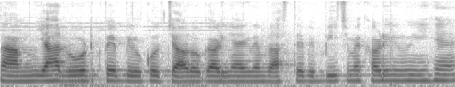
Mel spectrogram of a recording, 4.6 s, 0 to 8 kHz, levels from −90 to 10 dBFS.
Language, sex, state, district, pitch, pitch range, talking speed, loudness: Hindi, male, Uttar Pradesh, Varanasi, 140 Hz, 135-145 Hz, 195 wpm, -29 LUFS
